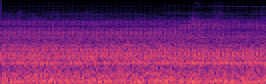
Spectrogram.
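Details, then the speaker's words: LG window AC unit and a recently fixed central AC unit both running: steady even mid-pitched hum with no knocks or rattles; both compressors running normally. "lg give that compressor right got to hear both compressors running"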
